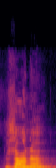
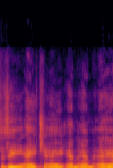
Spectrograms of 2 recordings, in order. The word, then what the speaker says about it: Zhanna: I mispronounced her name on camera for like 2 years. Zana. It's Zhanna. I mean, I thought it said Zana.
